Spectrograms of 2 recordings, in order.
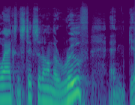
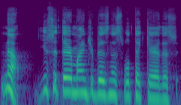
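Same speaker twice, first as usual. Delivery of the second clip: quoting the crowd; 7 semitones higher than usual. Retold or imitated. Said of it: "did they say".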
